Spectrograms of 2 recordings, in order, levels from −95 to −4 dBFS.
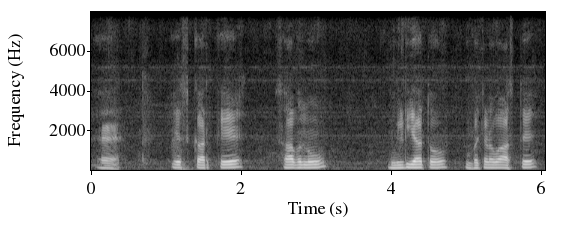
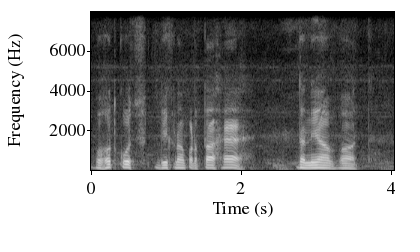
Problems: constant background noise, background conversations at intervals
